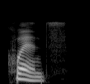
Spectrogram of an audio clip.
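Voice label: "Quince", English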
